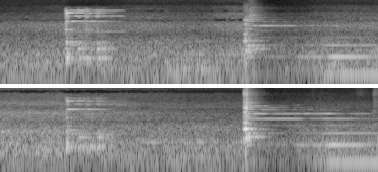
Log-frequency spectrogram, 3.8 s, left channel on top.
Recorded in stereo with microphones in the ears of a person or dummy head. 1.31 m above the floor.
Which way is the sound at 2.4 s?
40° right (ahead or behind).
